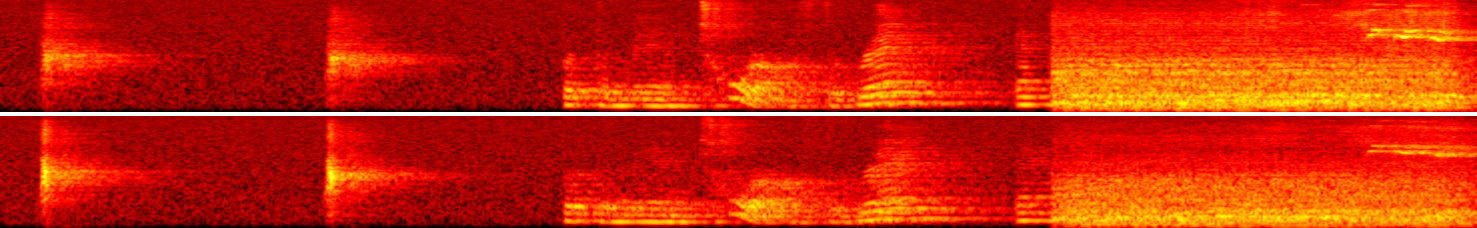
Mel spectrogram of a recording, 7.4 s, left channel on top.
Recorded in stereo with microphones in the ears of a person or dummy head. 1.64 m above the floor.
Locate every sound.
0.2 s a whoosh: 60° right (ahead or behind), 1.4 m
2.8 s a woman speaking: 55° left (ahead or behind), 5.5 m
5.2 s a bird: 50° left (ahead or behind), 1.9 m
